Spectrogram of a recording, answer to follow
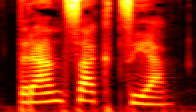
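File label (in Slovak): "transakcia", Slovak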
